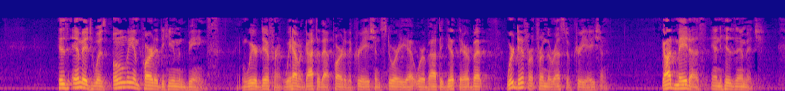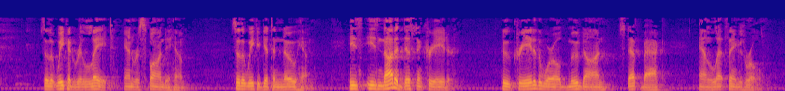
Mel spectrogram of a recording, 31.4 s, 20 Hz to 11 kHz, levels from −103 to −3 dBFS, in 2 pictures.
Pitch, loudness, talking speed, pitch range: 105 Hz, -31 LUFS, 145 wpm, 90-130 Hz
